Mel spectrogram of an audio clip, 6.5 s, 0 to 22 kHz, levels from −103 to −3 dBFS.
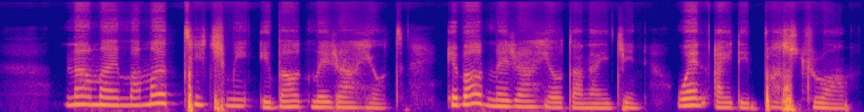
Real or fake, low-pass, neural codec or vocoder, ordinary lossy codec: fake; none; autoencoder, 48 kHz, 32 numbers a frame, DAC-VAE, trained on Japanese speech; none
